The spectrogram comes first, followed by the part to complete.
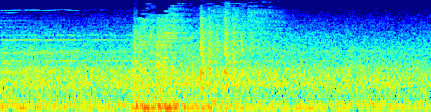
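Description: Steady roar of freeway traffic, with one vehicle passing louder about a second in, over a low steady hum.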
